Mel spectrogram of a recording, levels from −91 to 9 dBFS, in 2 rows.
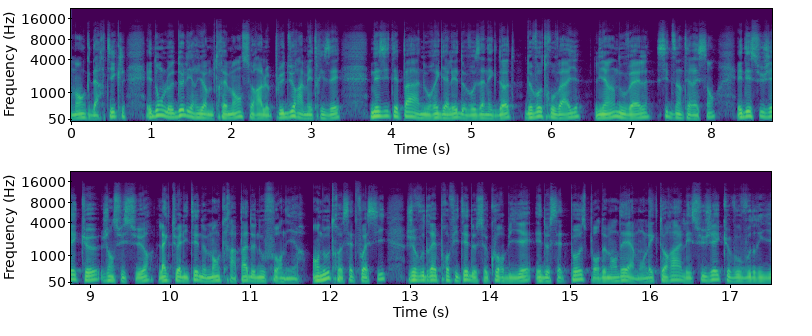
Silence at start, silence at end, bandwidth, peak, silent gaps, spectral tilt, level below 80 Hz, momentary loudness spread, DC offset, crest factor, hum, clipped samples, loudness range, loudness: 0 s; 0 s; 13.5 kHz; -2 dBFS; none; -6 dB/octave; -42 dBFS; 5 LU; under 0.1%; 20 dB; none; under 0.1%; 2 LU; -23 LUFS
